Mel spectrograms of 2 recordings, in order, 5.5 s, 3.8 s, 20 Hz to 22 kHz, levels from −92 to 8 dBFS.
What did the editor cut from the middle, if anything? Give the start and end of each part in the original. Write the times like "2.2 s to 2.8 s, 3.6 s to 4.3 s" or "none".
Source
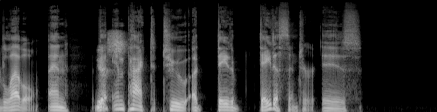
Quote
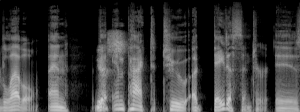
2.6 s to 3.2 s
